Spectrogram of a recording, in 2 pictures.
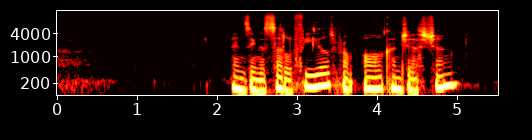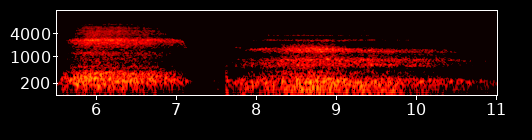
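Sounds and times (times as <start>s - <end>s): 
slow deep breathing in and out: 0.0s - 0.8s, 5.6s - 11.0s
speech: 2.2s - 5.1s.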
